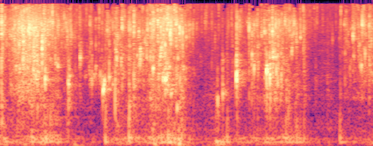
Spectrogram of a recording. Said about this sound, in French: Puis, tout doucement, sans faire de bruit, Maria et Silio vont verser la potion dans la fontaine en plein milieu de l'école.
